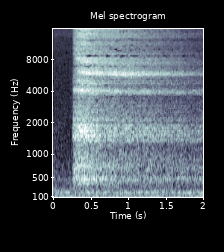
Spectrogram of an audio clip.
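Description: A slow exhale during a relaxation breathing exercise: a soft, breathy whoosh that starts abruptly and tapers gradually over about two seconds, faint and alone.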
